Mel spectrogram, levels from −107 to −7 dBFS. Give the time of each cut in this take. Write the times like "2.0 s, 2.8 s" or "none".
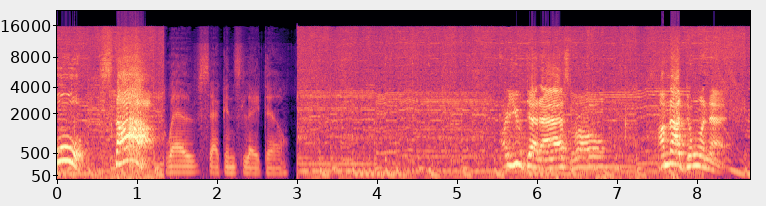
none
